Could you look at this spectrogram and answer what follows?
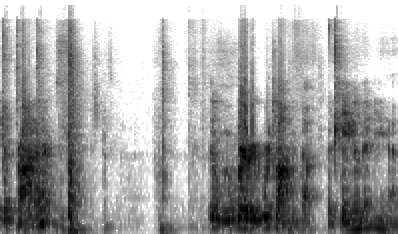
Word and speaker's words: Bottega Veneta: Next up, we have Bottega Veneta. And they actually did give me like the phonetic pronunciation for this one, so I know I'm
